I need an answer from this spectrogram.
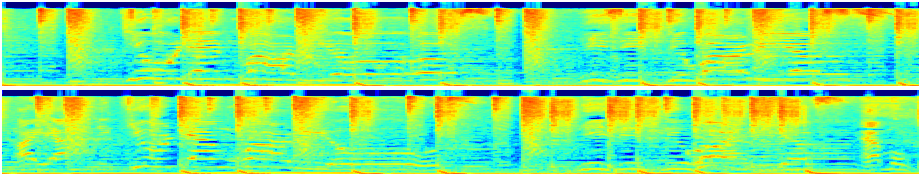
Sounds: music

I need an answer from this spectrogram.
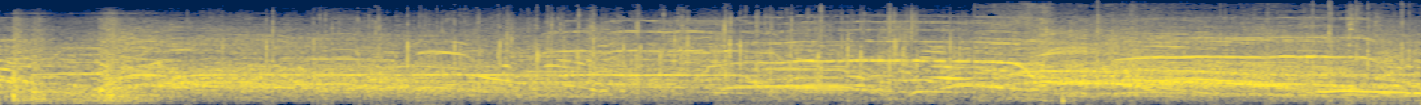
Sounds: inside a public space

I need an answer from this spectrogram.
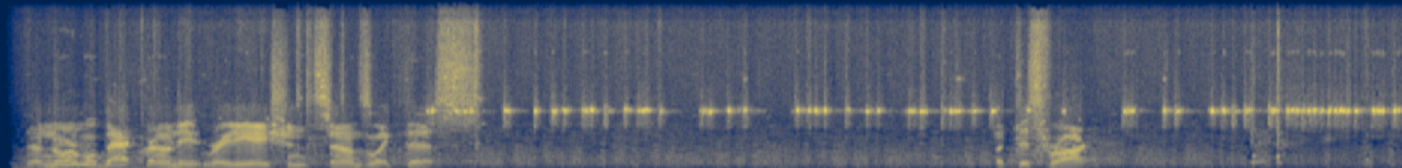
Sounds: speech

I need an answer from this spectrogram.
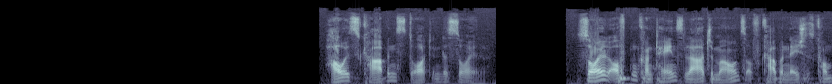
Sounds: speech

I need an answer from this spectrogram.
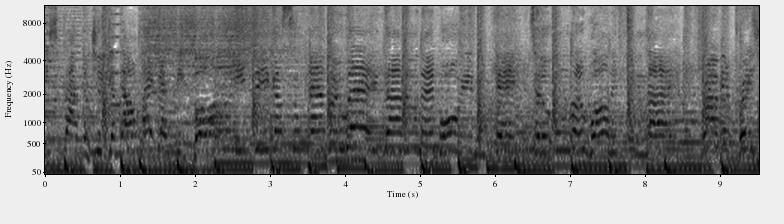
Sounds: music
music of asia

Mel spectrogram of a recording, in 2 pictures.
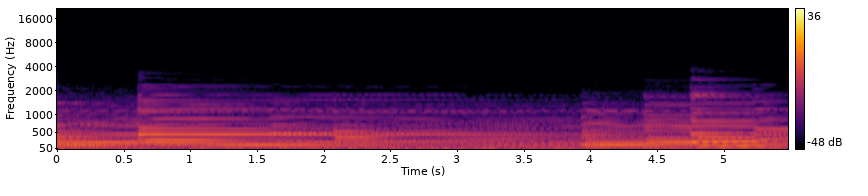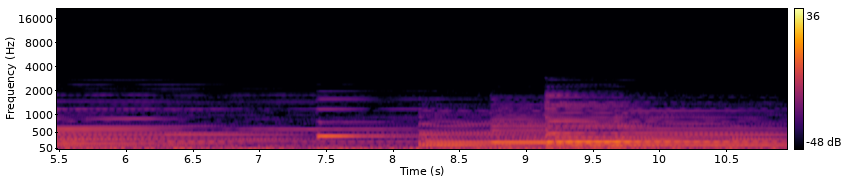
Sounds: music

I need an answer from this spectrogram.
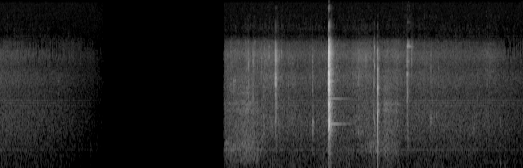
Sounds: silence

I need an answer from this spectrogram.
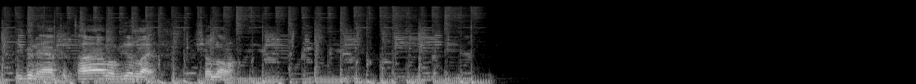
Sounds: music
speech

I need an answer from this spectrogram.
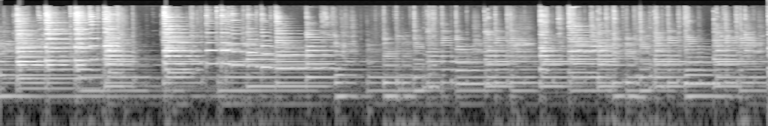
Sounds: playing zither

